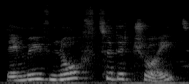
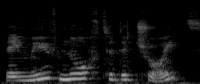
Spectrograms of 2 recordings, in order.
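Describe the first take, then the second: No difference in how they are said.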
